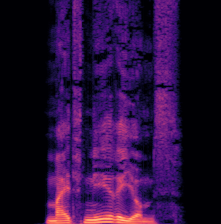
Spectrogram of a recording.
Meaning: genitive singular of Meitnerium
- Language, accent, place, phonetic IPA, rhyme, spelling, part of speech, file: German, Germany, Berlin, [maɪ̯tˈneːʁiʊms], -eːʁiʊms, Meitneriums, noun, De-Meitneriums.ogg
